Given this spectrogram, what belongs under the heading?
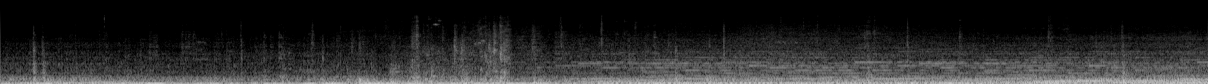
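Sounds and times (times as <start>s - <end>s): vehicle rumble: 0.0s - 12.0s
background music: 5.0s - 12.0s.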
